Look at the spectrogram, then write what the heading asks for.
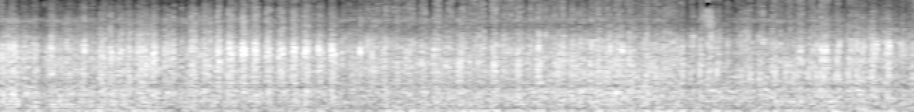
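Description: Drag race car engine running loud through open exhausts, a rapid crackle of exhaust pulses over a deep steady note.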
